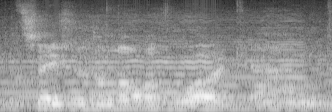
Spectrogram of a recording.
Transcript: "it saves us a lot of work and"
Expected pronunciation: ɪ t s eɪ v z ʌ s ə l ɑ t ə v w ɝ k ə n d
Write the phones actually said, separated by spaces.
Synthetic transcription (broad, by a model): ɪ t s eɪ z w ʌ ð ə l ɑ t ə v w ɝ k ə n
